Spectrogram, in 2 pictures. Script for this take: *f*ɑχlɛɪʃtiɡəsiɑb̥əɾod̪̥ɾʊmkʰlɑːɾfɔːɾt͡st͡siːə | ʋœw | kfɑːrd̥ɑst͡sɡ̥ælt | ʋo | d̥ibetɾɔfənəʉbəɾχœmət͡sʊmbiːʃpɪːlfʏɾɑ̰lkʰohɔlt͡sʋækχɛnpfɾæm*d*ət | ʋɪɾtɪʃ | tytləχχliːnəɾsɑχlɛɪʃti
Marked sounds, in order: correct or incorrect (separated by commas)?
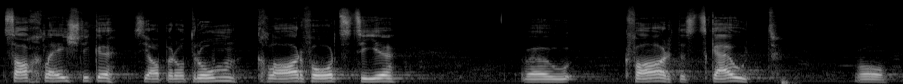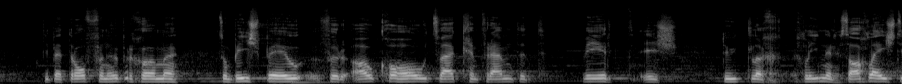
incorrect, correct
